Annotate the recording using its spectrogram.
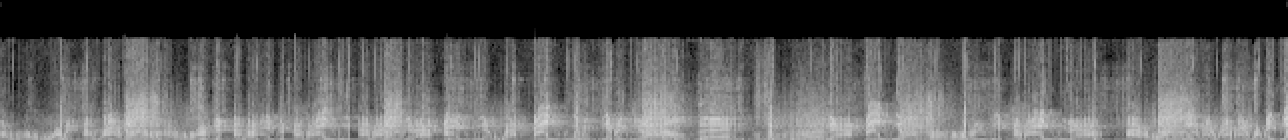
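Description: Turntablist scratching records on two turntables through a DJ mixer: rapid back-and-forth scratches making short rising and falling pitch sweeps, cut in and out over a beat.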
